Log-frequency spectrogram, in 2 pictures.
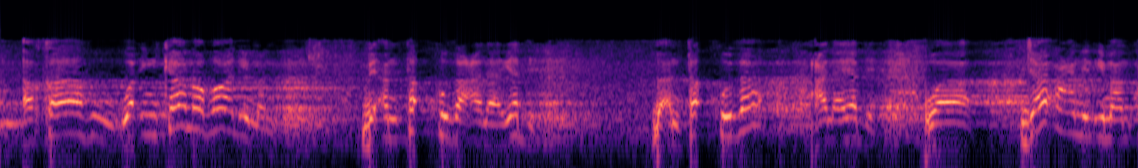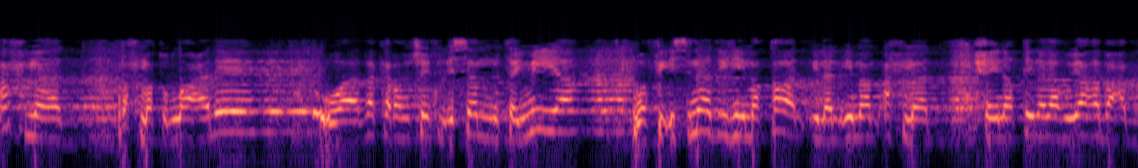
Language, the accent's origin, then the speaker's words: Arabic; Egypt; حتى عندنا في مصر، حتى عندنا في مصر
